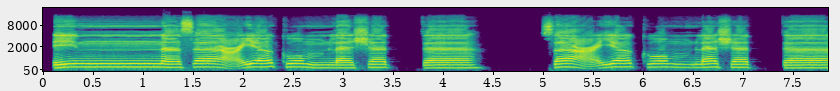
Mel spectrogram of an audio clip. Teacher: ketika kum, ya ini mim matinya ya seperti menggantung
